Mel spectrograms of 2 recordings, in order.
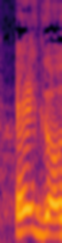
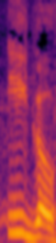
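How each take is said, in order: First: "Ego" said EGG-oh, short e; Greek pronunciation of Ego. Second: "ego" said EE-go, long ee; English pronunciation of ego. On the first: Greek word set against English word. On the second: English word derived from the Greek. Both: Shown as a demonstration.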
